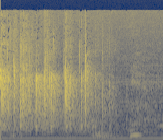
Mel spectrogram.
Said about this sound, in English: Let's give him, you know, hand clap. My brother is here.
